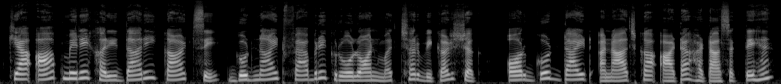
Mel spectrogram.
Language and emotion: Hindi, neutral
